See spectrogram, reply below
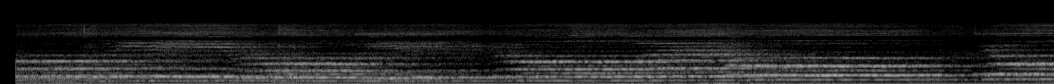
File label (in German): Adventjodler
